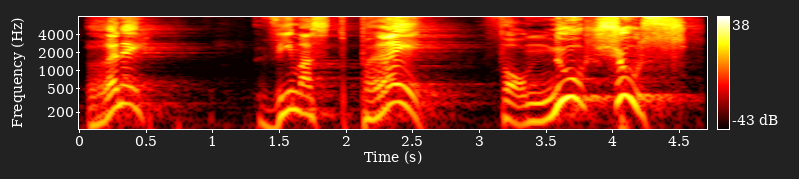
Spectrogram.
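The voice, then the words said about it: Swiss-German accent imitation. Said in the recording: “she said in her Swiss-German accent”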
